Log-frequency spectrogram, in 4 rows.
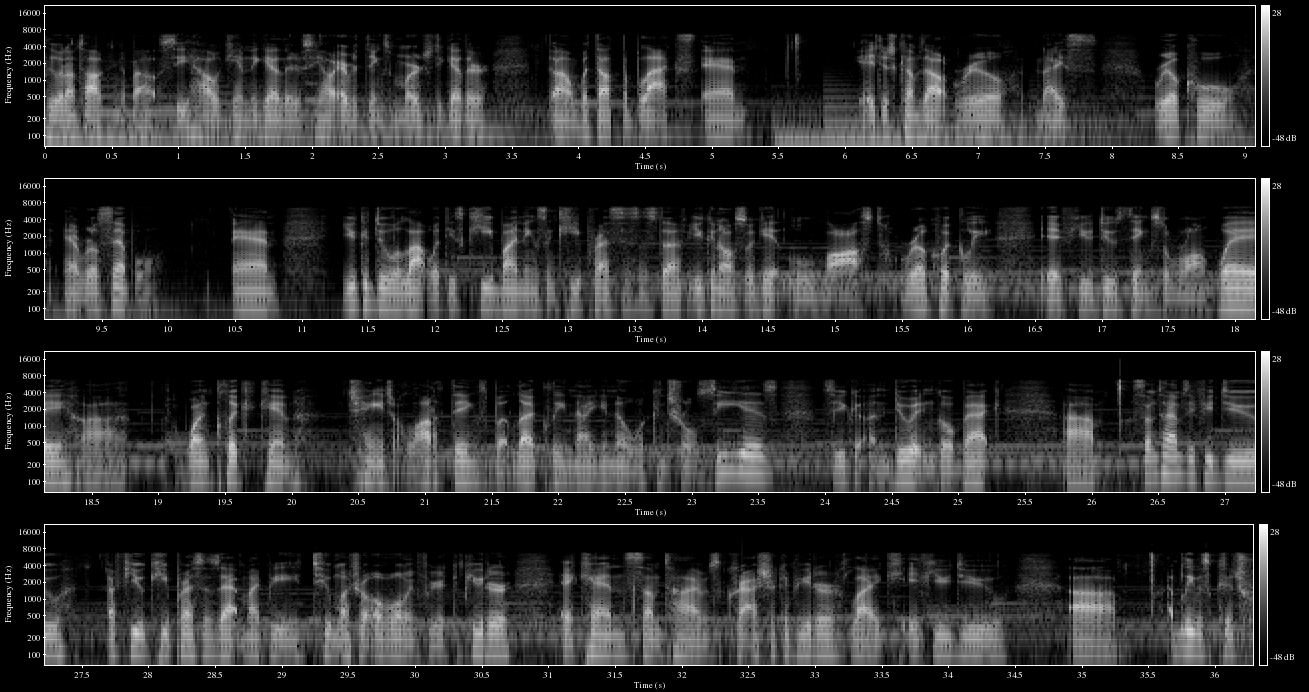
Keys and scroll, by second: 4.9 ctrl+z, 6.0-7.2 typing, 12.8 ctrl+z.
